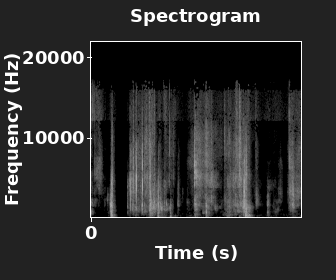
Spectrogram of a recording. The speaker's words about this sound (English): I put some post-it notes in my Tanakh so I find things easily not have to waste your time flipping pages, but I'm flipping pages.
